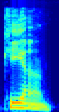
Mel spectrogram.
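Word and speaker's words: Cian: have to ask you is it Canan or is it pronounced Chan or like how's it pronounced yeah it's a good question it's a Keon Keon okay because Squad it's spelled the one of the main characters his name is is spelled c i an and I now that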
